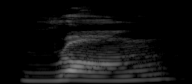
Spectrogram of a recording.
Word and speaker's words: wrong: So, when we have a WR at the beginning of a word, it is most likely a silent W, and it's pronounced as R instead, that R. For example, right, wrong, and wrist.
